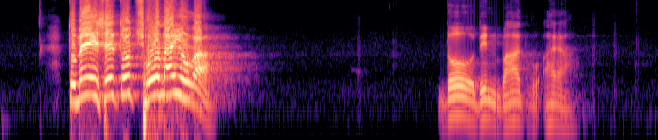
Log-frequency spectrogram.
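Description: An elderly man chants in a long, melodic voice through a microphone, with pauses between phrases.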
